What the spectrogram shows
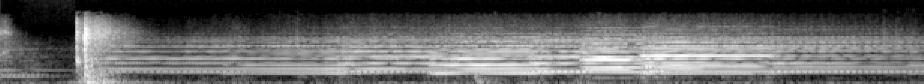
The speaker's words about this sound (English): I pushed another button, anyone at random. The door was released and I was in.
